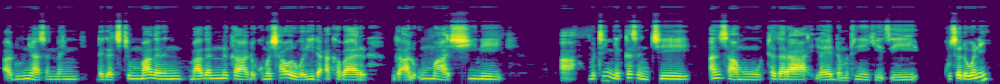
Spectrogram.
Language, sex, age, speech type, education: Hausa, male, 15-29, spontaneous, tertiary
